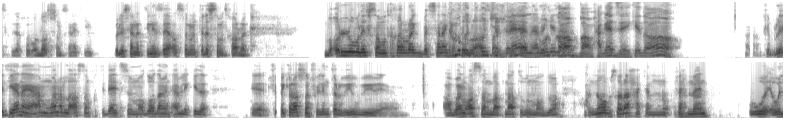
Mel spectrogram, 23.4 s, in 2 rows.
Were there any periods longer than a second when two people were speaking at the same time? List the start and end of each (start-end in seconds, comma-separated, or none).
6.7-8.6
